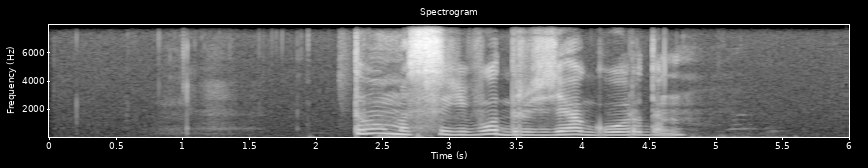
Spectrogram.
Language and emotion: Russian, sad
